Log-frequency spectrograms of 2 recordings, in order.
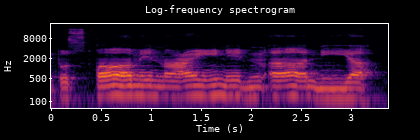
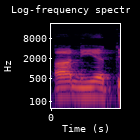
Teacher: تا ہے، تو اس پر جب ہمیں وقف کرنا ہو تو اس گول تا کو ہائے ساکنہ سے بدل دیں گے اور اس طرح پڑھیں گے تسقی من عین آنیہ، آنیۃ نہیں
